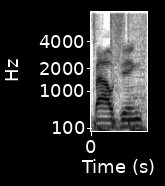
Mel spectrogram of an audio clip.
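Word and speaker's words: 报警: someone trying to break into a shop shout bow Jing bow Jing alerting anyone nearby bing bing keep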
